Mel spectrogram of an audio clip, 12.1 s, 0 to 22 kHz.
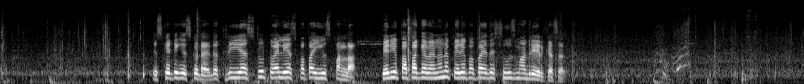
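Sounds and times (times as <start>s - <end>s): plastic bag rustling: 0.0s - 2.4s
zipper pulled open: 9.8s - 10.6s.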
